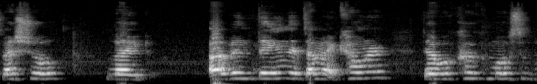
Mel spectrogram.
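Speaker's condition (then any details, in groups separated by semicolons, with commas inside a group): Cerebral palsy; from birth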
